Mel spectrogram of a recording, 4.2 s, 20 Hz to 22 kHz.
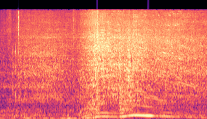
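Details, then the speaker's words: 1996 Mitsubishi Lancer Evolution IV GSR, right-hand-drive Japanese import, recent oil and belt changes: revs sharply and settles, with a faint rising turbo spool whistle and no blow-off sound from the stock valve. Normal rev with turbo spool. "so you can obviously hear the turbo spool this is where the uh blowout valve is so obviously a stock blowup valve so it doesn't make that sound"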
